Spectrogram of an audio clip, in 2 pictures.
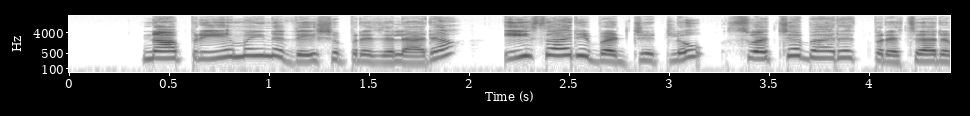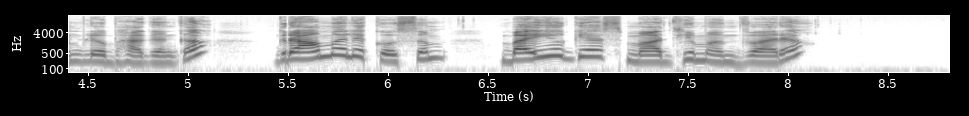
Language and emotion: Telugu, neutral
